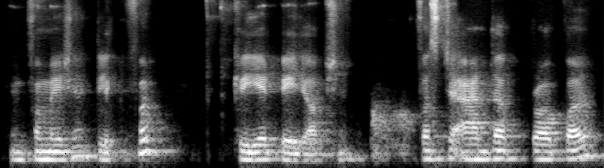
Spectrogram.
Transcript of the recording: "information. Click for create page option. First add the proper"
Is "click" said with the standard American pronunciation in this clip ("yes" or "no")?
yes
